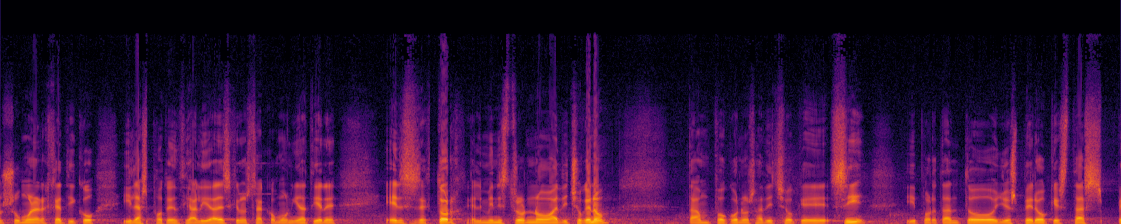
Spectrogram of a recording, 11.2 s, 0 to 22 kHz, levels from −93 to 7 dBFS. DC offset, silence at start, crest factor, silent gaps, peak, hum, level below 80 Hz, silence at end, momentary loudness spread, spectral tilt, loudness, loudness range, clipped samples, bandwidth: under 0.1%; 0 s; 18 dB; none; 0 dBFS; none; -46 dBFS; 0.2 s; 9 LU; -5.5 dB/octave; -17 LUFS; 3 LU; under 0.1%; 14 kHz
